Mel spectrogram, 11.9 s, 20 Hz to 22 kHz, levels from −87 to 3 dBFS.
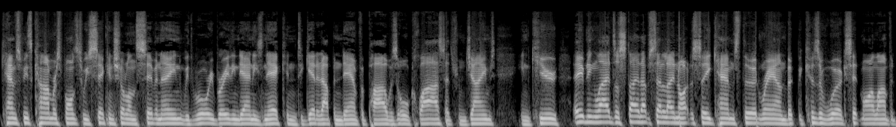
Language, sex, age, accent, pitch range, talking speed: English, male, 40-59, Australian, 130-150 Hz, 265 wpm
